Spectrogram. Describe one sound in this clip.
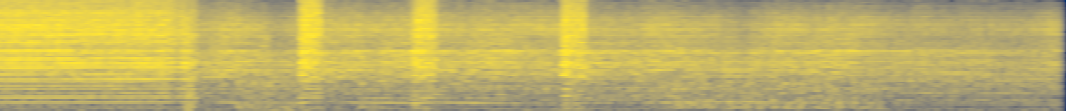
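A motorcycle engine drops in pitch as the rider brakes and downshifts.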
